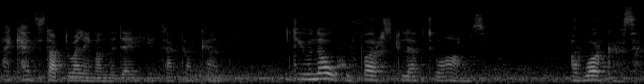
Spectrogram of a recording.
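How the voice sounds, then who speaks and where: An actress playing a refined, earnest court diplomat in a video game, with courteous and formal speech. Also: female voice, on the low side, normal speed, reverberant, background noise, close to an everyday voice. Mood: sorrowful. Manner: courteous, formal, elegant phrasing. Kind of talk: scripted video game dialogue.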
